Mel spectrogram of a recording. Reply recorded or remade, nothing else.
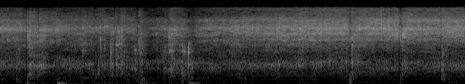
remade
